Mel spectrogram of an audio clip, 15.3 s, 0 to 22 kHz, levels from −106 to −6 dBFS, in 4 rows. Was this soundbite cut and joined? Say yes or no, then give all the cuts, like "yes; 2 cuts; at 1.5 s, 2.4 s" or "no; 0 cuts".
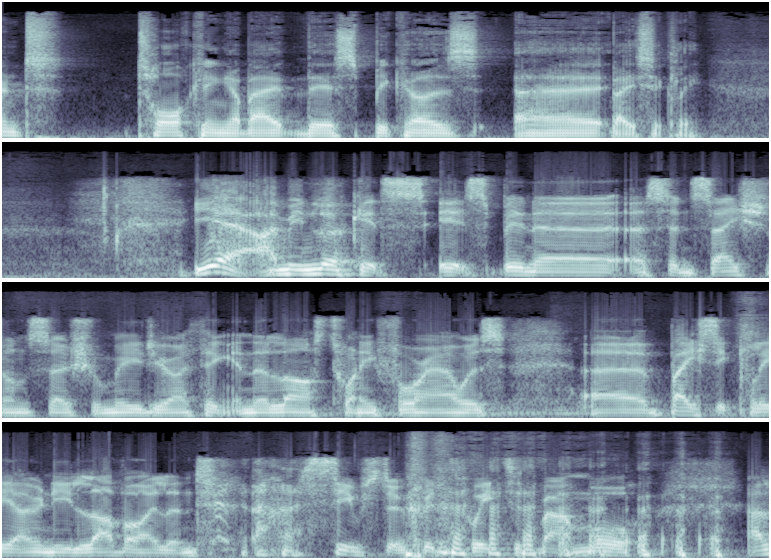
yes; 1 cut; at 3.0 s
